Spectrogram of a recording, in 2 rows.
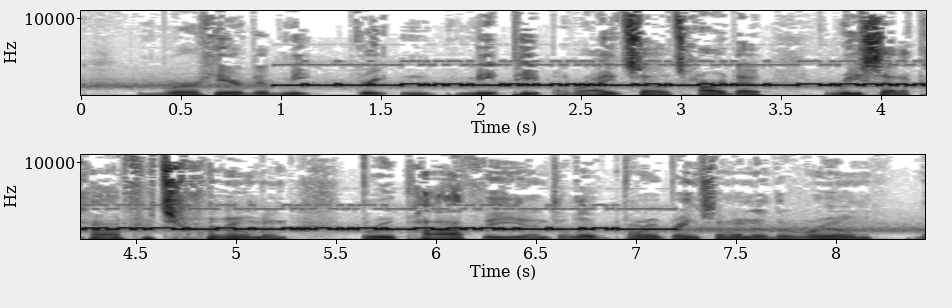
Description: RTTY (45.45 baud, 170 Hz shift), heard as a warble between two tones, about 1400 Hz centre, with speech in English. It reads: DURANTE IL TORNEO HA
